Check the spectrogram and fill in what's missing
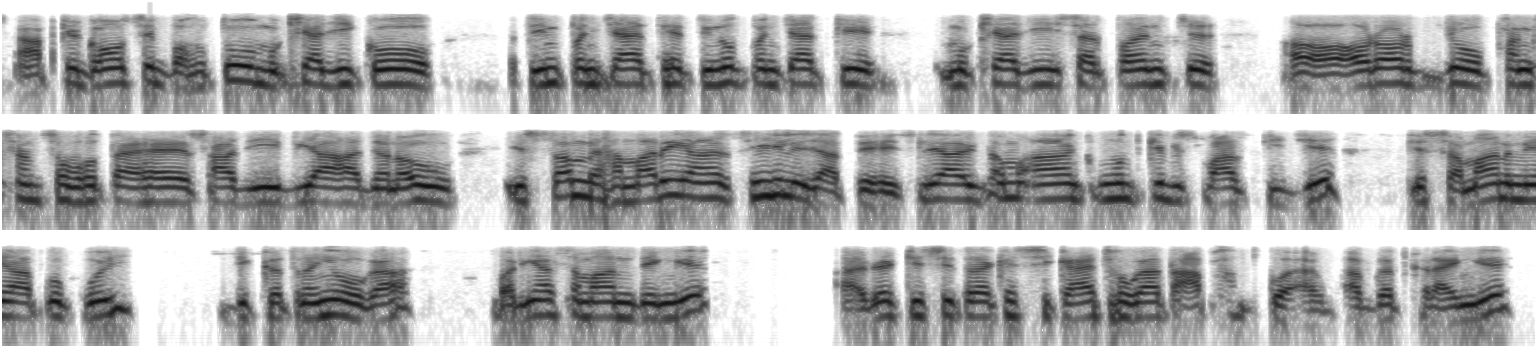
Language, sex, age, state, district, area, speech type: Hindi, male, 45-60, Bihar, Muzaffarpur, rural, conversation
